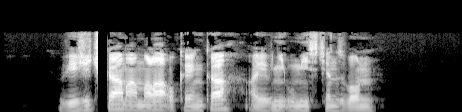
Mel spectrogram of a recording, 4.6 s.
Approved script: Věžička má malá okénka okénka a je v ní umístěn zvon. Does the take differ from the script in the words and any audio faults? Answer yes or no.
yes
